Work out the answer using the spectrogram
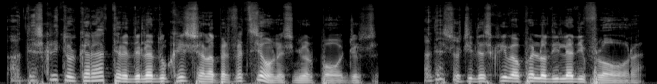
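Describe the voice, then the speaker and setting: A man reading an audiobook, voicing a lively, teasing society hostess who exclaims and laughs easily. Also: mid-range voice, moderate pace, no echo, clean studio sound.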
